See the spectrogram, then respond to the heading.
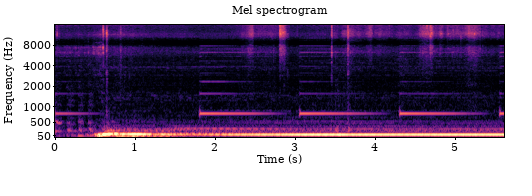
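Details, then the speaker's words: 2016 Dodge Charger, about 175,000 miles, after replacing transmission mount (front two motor mounts already done): starter catch, brief rev flare, smooth low steady idle with faint periodic chirp; shifting in and out of gear, seemingly much of the extra vibration gone. "Definitely seems a little better. I'm just moving it in and out of gear here. Seems like a lot of that extra vibration I had is gone."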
